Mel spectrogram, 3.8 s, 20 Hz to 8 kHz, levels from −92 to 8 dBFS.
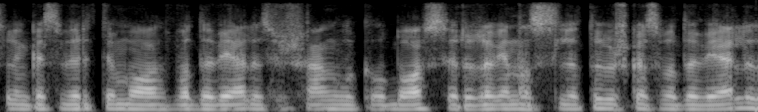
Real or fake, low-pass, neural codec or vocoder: fake; 7.2 kHz; vocoder, 22.05 kHz, 80 mel bands, WaveNeXt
